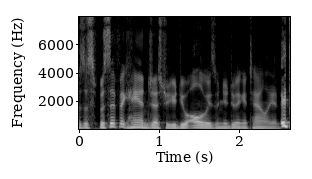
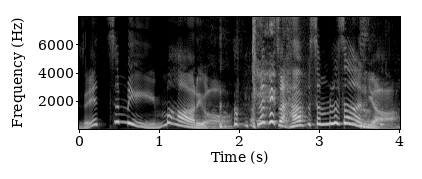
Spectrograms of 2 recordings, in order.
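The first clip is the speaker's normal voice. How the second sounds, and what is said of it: Mario-style Italian accent. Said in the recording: “The only words I could do in Italian is”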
